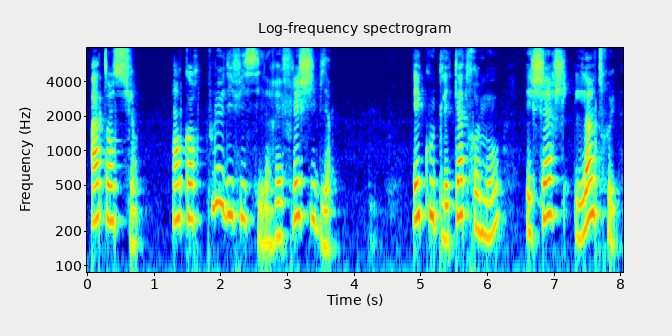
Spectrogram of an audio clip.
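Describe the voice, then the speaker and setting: A woman giving a phonics lesson to a child, saying each word slowly and clearly and speaking to the listener directly. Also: a little high, dark tone. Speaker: teacher.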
